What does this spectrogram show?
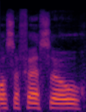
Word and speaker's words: Osafeso: to the Osafesos, but just ending Olafella Osafeso with an O at the end there. Osafeso, got it.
